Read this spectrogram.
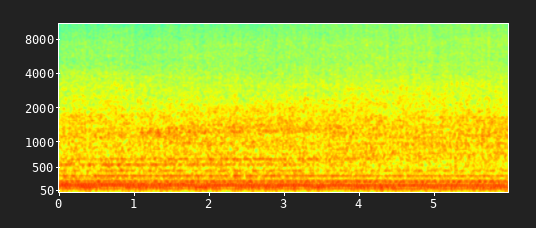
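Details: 1980 Jacobsen Turfcat 60-inch mower after PTO shaft repair and regreasing: steady, low engine drone with an even beat, no knocks, surging or rattles; runs smoothly.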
